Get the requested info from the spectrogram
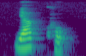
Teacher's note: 네, 이때도 마지막 자음 무가 브 발음이 아닌 프 발음으로 나는 거죠. 그래서 우리나라 말로는 그냥 받침 비읍으로 발음하셔도 되고 살짝 입술을 떨어뜨리시면 됩니다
